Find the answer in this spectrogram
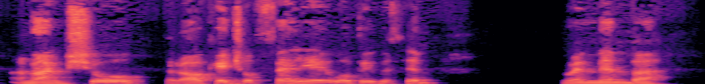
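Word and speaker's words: Fhelyai: Okay, it's Archangel Feliae, and it's F-H-E-L-Y-A-I, Archangel Feliae.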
